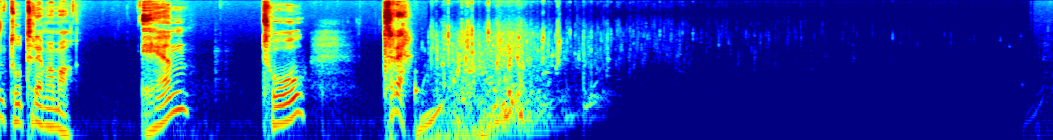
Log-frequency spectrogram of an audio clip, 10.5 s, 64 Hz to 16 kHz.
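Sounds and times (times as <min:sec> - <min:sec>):
speech: 0:00.0 - 0:00.8, 0:01.4 - 0:02.0, 0:02.6 - 0:05.4
bubbling underwater churning and gurgles: 0:04.1 - 0:06.1
splash of someone diving into a pool: 0:04.2 - 0:06.7.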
